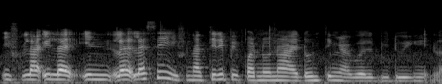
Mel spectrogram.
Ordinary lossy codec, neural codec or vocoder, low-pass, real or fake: none; none; none; real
